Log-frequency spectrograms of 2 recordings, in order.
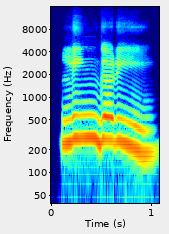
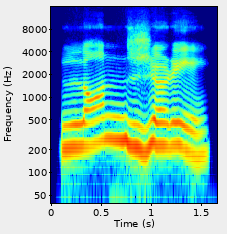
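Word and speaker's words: lingerie: to pronounce this word don't call it लिंगरी और लिंजी इट इज ल जरे ज नॉट ज लजरी लजरी मींस वनस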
